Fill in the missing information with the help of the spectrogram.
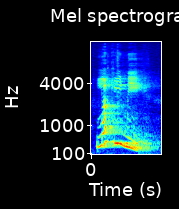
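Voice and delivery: high, joyful exclamation; exclaiming. A narrator's reading. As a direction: cheer at your good luck. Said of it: "exclaimed La Hormiga".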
